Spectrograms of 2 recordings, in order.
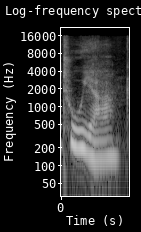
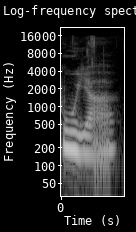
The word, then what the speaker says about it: Thuja: T-H-U-J-A. Oh, nicht Huja. – T-H-U-J-A. – Thuja. Ja.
